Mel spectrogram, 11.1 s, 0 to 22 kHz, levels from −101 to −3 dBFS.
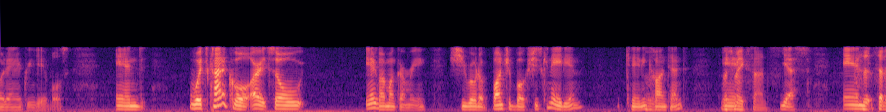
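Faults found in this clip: Skip ahead at 4.74–4.76 s: playback jumps straight forward with no gap or fill, and about a second of audio is just gone. The two sides butt together. Probably the jitter buffer overflowed and tossed the backlog, cutting the delay by roughly that second.

Jitter buffer speed-up, 4.84–7.47 s: audio runs about 7% fast at unchanged pitch and feels a bit rushed. The buffer is still over target and keeps clipping out pitch-period slices, around a fifth of a second in total. This all sits on a narrowband G.711 A-law path, with nothing above 4 kHz.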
